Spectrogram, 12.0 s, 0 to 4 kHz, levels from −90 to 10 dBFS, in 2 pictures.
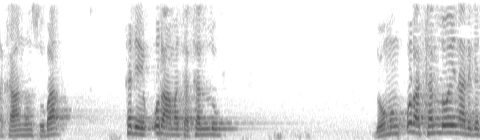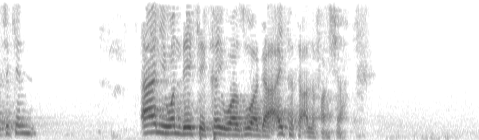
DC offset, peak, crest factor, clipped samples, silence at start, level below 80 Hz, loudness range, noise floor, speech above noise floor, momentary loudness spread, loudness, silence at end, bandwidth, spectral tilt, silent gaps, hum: under 0.1%; -14 dBFS; 18 dB; under 0.1%; 0 s; -66 dBFS; 5 LU; -75 dBFS; 45 dB; 15 LU; -30 LUFS; 1.65 s; 4 kHz; -6 dB/octave; none; none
